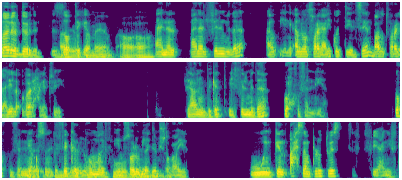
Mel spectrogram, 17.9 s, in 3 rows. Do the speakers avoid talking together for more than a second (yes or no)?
no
